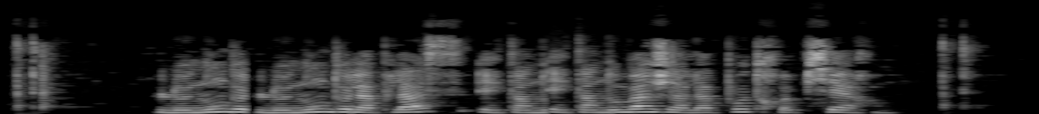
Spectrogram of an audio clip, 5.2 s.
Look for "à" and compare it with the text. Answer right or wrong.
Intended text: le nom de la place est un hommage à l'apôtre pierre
right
